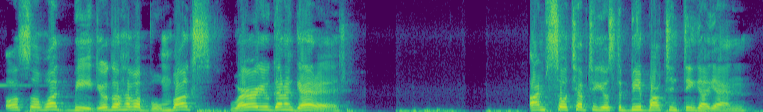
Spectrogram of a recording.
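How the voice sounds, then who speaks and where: A woman's voice: fairly high pitch, moderate pace. A woman giving sarcastic roast commentary, snarky and full of swearing.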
